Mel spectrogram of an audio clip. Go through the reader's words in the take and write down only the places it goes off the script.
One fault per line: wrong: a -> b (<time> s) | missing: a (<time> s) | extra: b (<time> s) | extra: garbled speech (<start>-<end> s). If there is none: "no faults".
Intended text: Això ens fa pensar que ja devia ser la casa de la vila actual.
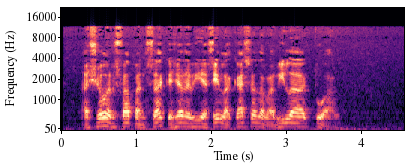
no faults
